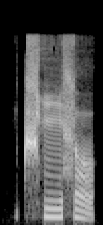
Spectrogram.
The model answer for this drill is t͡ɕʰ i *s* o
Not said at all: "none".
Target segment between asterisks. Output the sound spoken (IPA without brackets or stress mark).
s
